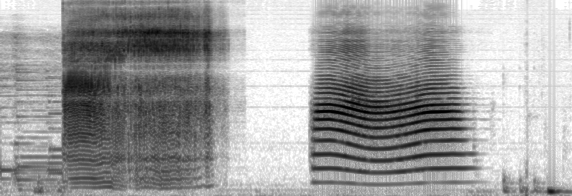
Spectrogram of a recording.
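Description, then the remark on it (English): Two loud, drawn-out farts, each lasting over a second and separated by a short silence. They are buzzy and brassy, the second wavering in pitch. A few faint rustles follow. “or those sort of uh, farty vegetables to get you to do it.”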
